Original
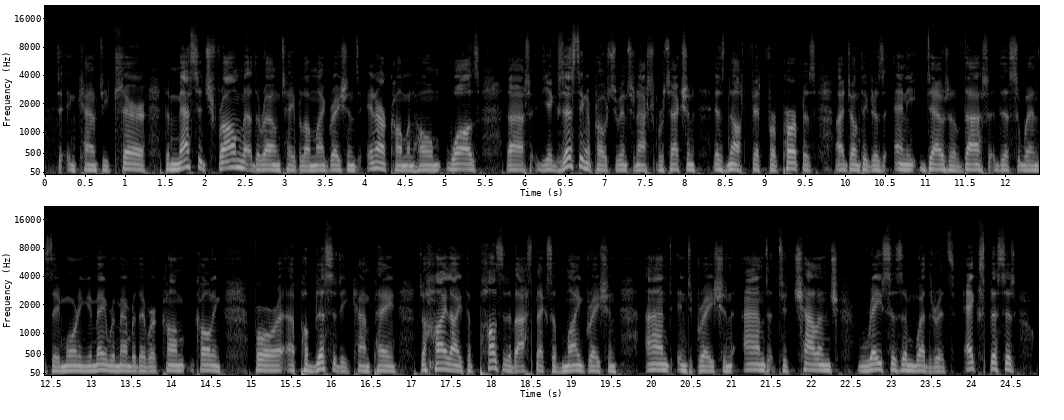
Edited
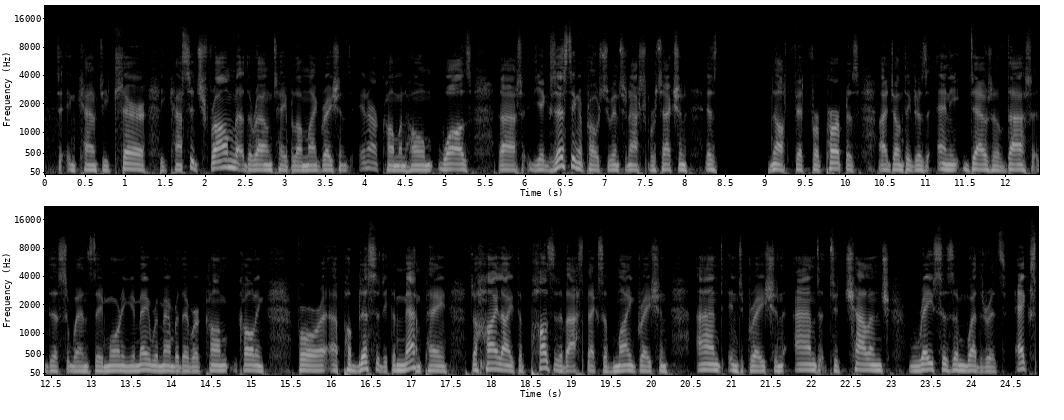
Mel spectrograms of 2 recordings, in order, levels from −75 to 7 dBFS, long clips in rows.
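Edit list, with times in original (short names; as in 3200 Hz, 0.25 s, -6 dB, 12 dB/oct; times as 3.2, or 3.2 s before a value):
1.45–1.81 swap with 16.16–16.42
3.8–4.37 gain -8.5 dB
8.5 insert silence 0.64 s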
